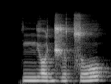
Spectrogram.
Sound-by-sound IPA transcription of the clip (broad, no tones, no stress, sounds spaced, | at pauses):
nʲ ɔ d͡ʒ o t͡s o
